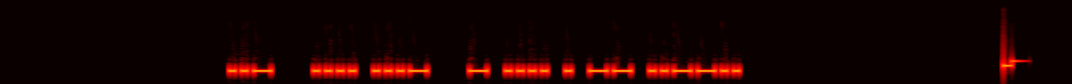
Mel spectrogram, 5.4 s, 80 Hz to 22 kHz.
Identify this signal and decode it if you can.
Morse code, heard as a keyed tone, about 40 wpm, 700 Hz. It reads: U HV THEM?
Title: Sentences from Top 100 Words and Abbreviations 40wpm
